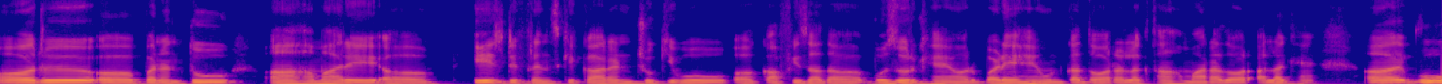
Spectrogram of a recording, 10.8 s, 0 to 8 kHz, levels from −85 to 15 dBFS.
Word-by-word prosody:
और 130 +1 +4
अ, 130 -4 +6
परंतु 115 +3 +1 0.5
अ, - - -1 0.2
हमारे 105 +1 +1
अ, 100 -1 -3 0.3
ऐज 120 0 +5
डिफरेंस 100 -3 -4
के 105 0 -8
कारण। 105 +1 -3
चूँकि 105 0 -5
वो 105 0 0 0.3
अ, 100 - -3
काफ़ी 100 +2 -5
ज़्यादा 100 0 -3 0.3
बुज़ुर्ग 105 0 +1
हैं 100 -1 -3
और 95 0 -4
बड़े 110 +1 +2
हैं 105 -2 -1
उनका 95 +1 -3
दौर 100 0 -3
अलग 105 +1 -2
था, 100 - -3
हमारा 95 0 -2
दौर 100 0 -1
अलग 105 +2 -1
है। 90 -1 -12 0.4
अ, - - +1 0.3
वो 155 +4 +7
105 Hz, 165 wpm, -23 LUFS, 100-115 Hz, 0.5 s, वो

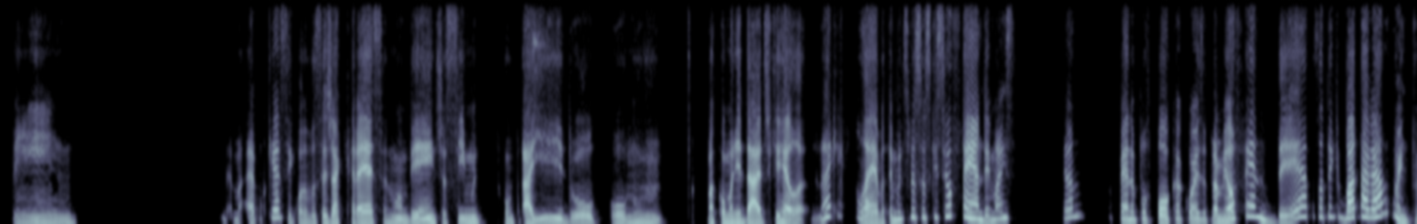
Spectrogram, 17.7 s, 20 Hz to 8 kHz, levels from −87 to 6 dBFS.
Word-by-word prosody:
Sim. 165 -5 -6 1.9
É - - -26
ma 205 - -13
é 175 - -1
porque, 290 - -8
assim, 275 -11 -3
quando 175 +2 -6
você 185 0 -4
já 180 0 +3
cresce 170 0 +2
em 150 - -8
um 145 -1 -2
ambiente 140 +1 +1
assim 140 +2 -4
muito 145 -2 -1 0.2
descontraído 135 -1 0
ou 135 -1 -1
ou 140 +1 -3
em 150 - -5
um, 160 - -4 0.6
uma 165 - +2
comunidade 155 -3 +4
que 185 - 0
rele 145 -5 +4
não 270 - -6
é 330 - +1
que 375 +1 -18 0.2
releva, 185 -7 +3
tem 205 +5 -3
muitas 240 +2 -2
pessoas 295 -2 -5
que 300 - -8
se 355 +6 -6
ofendem, 265 - +4
mas 260 +4 -3 0.6
eu 285 - -5
não 360 - -11
me - - -30 0.5
ofendo 225 -1 +2
por 225 -2 -6
pouca 220 +1 +2
coisa, 225 -1 -1
para 200 0 +2
me 195 +1 +2
ofender 250 - +1
a 345 - -1
pessoa 335 -2 -10
tem 335 -2 -8
que 305 - -13
batalhar 315 +4 +4
muito. 190 - -1
180 Hz, 175 wpm, -24 LUFS, -, 1.9 s, comunidade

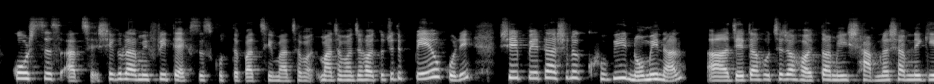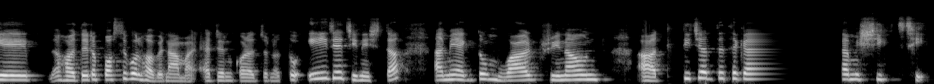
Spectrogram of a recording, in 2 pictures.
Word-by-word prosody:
courses 270 -2 +2 0.2
আছে 170 0 -6
সেগুলো 250 0 0
আমি 225 - +2
free 235 0 -1
তে - - +2
access 200 +2 -8
করতে 200 -2 -6
পারছি। 170 +2 -2
মাঝে, 170 +2 -4
মাঝ 170 - -5
মাঝে, 200 +1 +1
মাঝে 205 +1 0
হয়তো 210 +1 +1
যদি 270 +2 -3
pay 255 +2 +6
ও - - +3
করি 225 +6 +2 0.4
সেই 305 -1 +4
pay 285 -1 +2
টা 310 - +3
আসলে 300 +1 -2 0.2
খুবই 255 +4 -1 0.2
nominal 225 +3 +4 0.4
আ - - +5 0.2
যেটা 200 +2 +4
হচ্ছে 220 +1 -3
য - - +5
হয়তো 185 +1 +1
আমি 205 0 +1 0.2
সামনা-সামনি 205 +2 +1
গিয়ে 215 -1 +7 0.5
হয়তো 190 0 +2
এটা 225 0 0
possible 240 +3 +2
হবে 155 -2 0
না - - +1
আমার - - -6
attend 180 +1 -5
করার 160 -1 -2
জন্য। 165 -1 -10
তো - - -1 0.2
এই 275 - +2
যে 290 - +6
জিনিসটা 195 -3 -2 0.5
আমি 210 +2 +1
একদম 205 +4 0 0.2
world 200 +3 +3 0.2
renowned 220 +2 +3 0.4
আ - - +5 0.3
teacher 275 +1 +1
দের 275 -1 -2
থেকে 265 -2 +2 1.0
আমি 230 0 -1
শিখছি 225 +7 -6
215 Hz, 175 wpm, -15 LUFS, 195-250 Hz, 1.0 s, গিয়ে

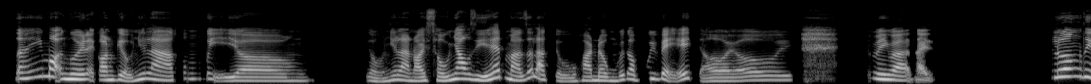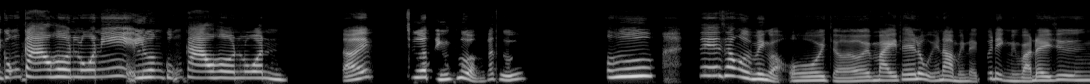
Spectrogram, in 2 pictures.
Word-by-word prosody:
đấy, 290 +6 -2
mọi 360 -9 +3
người 245 -1 +7
lại 245 - -2
còn, 210 0 +1
kiểu 190 -8 -1
như 225 +7 0
là, 215 -7 +2
không 255 -1 -12
bị, 165 -10 -3
ờ, 170 -1 -2 0.8
kiểu 155 -5 -8
như 190 +7 -3
là, 205 -3 0
nói 170 0 0
xấu 180 +1 -2
nhau 255 +1 +4
gì 205 -4 +2
hết, 305 +7 +2
mà 215 -7 +1
rất - - -3
là, - - +1
kiểu, 150 -3 -8
hòa 180 +2 -2
đồng 180 -2 -1
với 210 - -3
cả 235 - -1
vui 260 - -1
vẻ 255 - 0
ấy. 250 +5 0
Trời 160 +2 -4
ơi! 200 +3 -5 0.8
Mình 240 -3 +5
bảo 195 -3 +2
tại - - -1 1.2
Lương 365 +3 +3
thì 345 -2 +2
cũng 320 +2 -5
cao 345 -2 +5
hơn 350 0 +4
luôn 340 0 -1
ấy, 385 +1 0
lương 325 +1 +2
cũng 310 -1 -9
cao 305 -2 +4
hơn 300 -1 0
luôn, 300 -7 -1 0.6
đấy, 310 +6 +2 0.4
chưa 325 0 +4
tính 230 -1 +1
thưởng 265 - -1
các 240 - -7
thứ. 205 -2 0 0.9
Ừ, 370 +4 +7 0.5
thế 410 0 0
xong 400 -1 +3
rồi 300 -5 +2
mình 240 -2 +5
bảo: 180 - -5
"Ôi 180 +3 -2
trời 150 -4 -8
ơi, 175 +2 -3
may 190 0 -1
thế, 230 +3 -1
lúc 250 -2 +1
ấy 185 0 -7
nào 200 -2 -1
mình 155 -2 -6
lại 140 -3 -11
quyết 265 - -8
định 230 -9 -5
mình 160 -1 -6
vào 155 -1 -3
đây 185 0 0
chứ. 210 -1 -3
230 Hz, 205 wpm, -22 LUFS, 180-305 Hz, 1.2 s, người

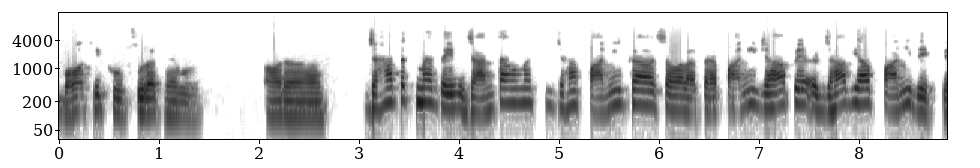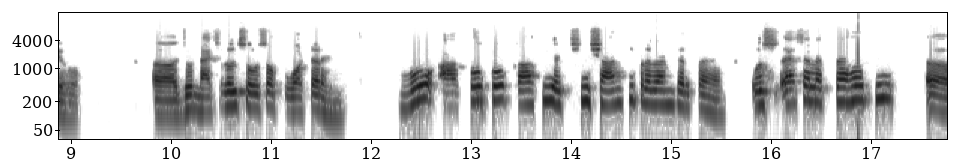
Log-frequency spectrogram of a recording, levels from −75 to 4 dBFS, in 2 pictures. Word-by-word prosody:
बहुत 125 +4 -1
ही 140 - 0
खूबसूरत 120 +1 0
है 105 - -2
वो, 95 -2 -7 0.7
और 105 -1 0 0.5
जहाँ 180 +7 +2
तक 220 - +1 0.2
मैं 195 - +2
बेन 145 -2 +2
जानता 130 +8 0
हूँ 190 0 -3
ना 195 - -2
कि 185 -3 -17
जहाँ 160 +3 -2 0.2
पानी 145 +9 -2
का 175 -2 +5
सवाल 135 -3 +2
आता 125 +1 -2
है, 125 - +2
पानी 155 +8 -4
जहाँ 150 +3 +3
पे 185 - +1
अ, 145 - +2
जहाँ 135 +7 +1
भी 190 +1 -2
आप 185 0 +2
पानी 140 +8 0
देखते 125 -4 -3
हो। 95 -2 -6 0.8
अ, - - +4 0.2
जो 140 +1 +3
नेचुरल 155 +6 +1
सोर्स 155 -1 +1
ऑफ़ 155 -1 +1 0.2
वाटर 130 +2 +1
है। 105 -1 -12 0.6
वो 185 +11 +4 0.2
आँखों 205 +7 +1
को 220 - +6 0.2
काफ़ी 180 +5 +2
अच्छी 175 +5 -1
शांति 180 +4 +2
प्रदान 180 -2 +2
करता 150 -5 -1
है 115 - -5 0.4
उस 170 - -1
ऐसा 180 +4 +2
लगता 195 +1 +1
है 220 - +5
कि 235 0 0 0.4
अ, - - +6
150 Hz, 175 wpm, -14 LUFS, 125-180 Hz, 0.8 s, को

